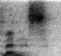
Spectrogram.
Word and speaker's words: Minns: I know we talked about the promoter, our man Chris Minns, or you call him Minnes. I'm not even sure how you say his name. Minnes. Chris. Yeah, it's Chris Minnes.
